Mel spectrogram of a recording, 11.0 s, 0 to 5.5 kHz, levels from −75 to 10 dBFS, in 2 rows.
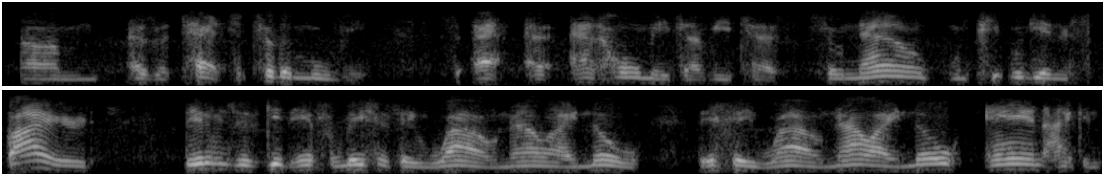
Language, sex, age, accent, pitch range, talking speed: English, male, 20-39, American, 130-155 Hz, 205 wpm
